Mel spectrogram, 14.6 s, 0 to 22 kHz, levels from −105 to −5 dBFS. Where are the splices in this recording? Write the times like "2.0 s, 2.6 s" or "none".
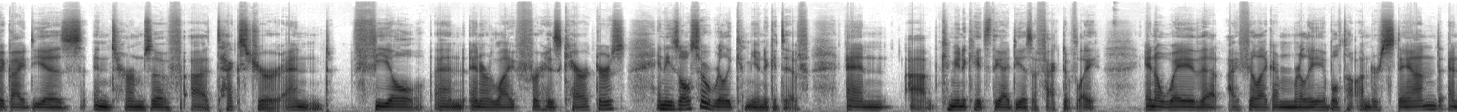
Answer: none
